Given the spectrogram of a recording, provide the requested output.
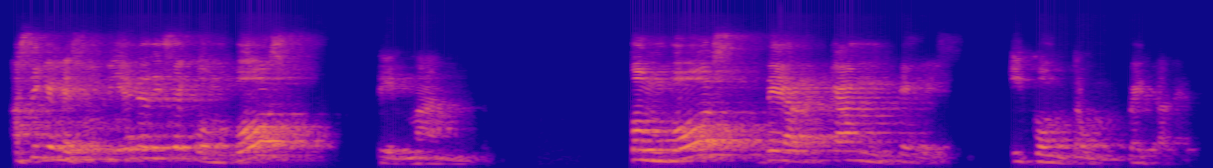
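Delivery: ordinary talk, nothing marked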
